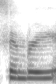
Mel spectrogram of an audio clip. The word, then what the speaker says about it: Simbry: Does that help you any, Simbri? And I hope I pronounced your name right.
